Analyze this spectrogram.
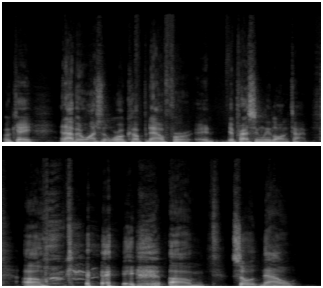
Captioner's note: laugh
